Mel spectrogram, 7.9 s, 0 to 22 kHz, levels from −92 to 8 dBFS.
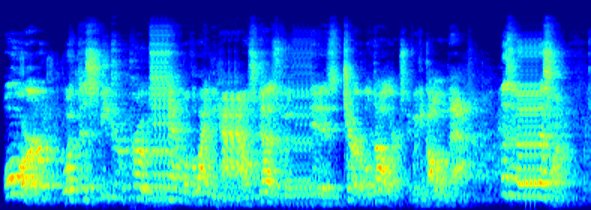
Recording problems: off-mic speech; far
thin; very; fading below 950 Hz
room echo; noticeable; dies away in 0.7 s
background chatter; faint; throughout; 2 voices, 20 dB below the speech
uneven, jittery; strongly; from 1 to 6 s
audio stuttering; 4 times, first at 2 s

